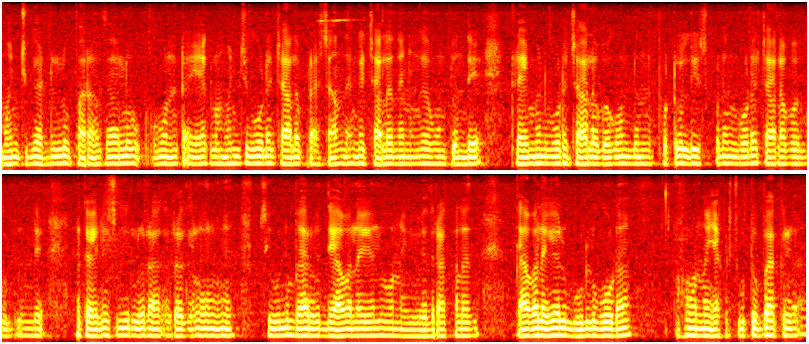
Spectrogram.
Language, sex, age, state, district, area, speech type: Telugu, male, 30-45, Andhra Pradesh, Srikakulam, urban, spontaneous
